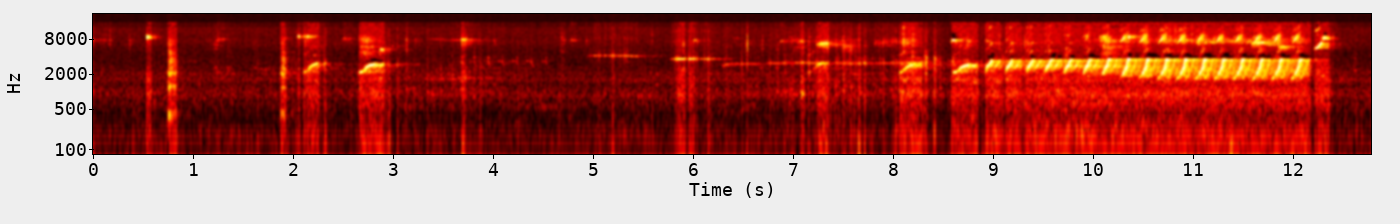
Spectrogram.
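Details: Black-capped chickadee calling: a few short rising notes, then a long, fast, evenly spaced run of harsh, buzzy, mid-pitched notes lasting about three seconds. Scattered clicks and faint background noise come before it.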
